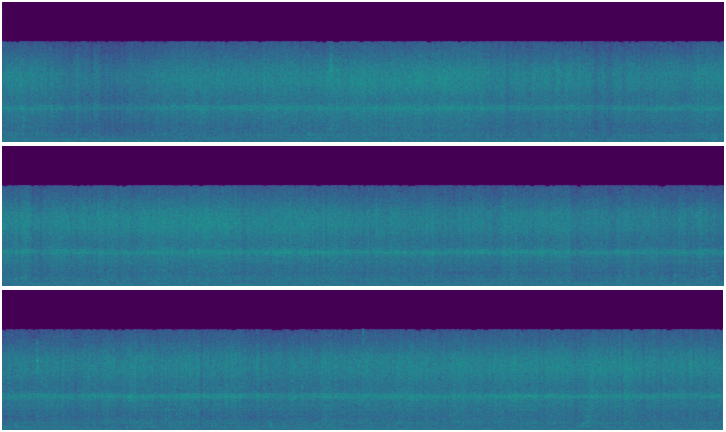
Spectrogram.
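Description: A boat's engine running steadily under way: a constant low drone with an even hiss over it, unchanging throughout.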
